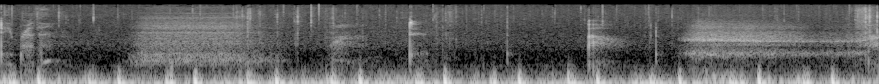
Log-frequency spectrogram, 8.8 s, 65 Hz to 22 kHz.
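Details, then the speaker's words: Simulated ASMR examination with a stethoscope placed on the chest: steady, strong, low heartbeat thumps at about 76 a minute with soft whispering and rustling, judged a normal heart rate. "Yeah, I think your heart rate's fine."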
